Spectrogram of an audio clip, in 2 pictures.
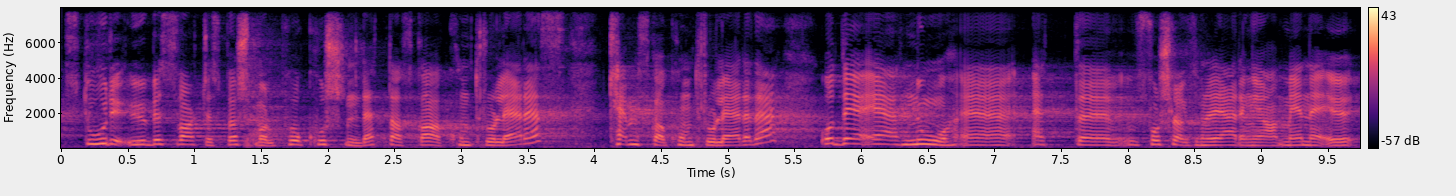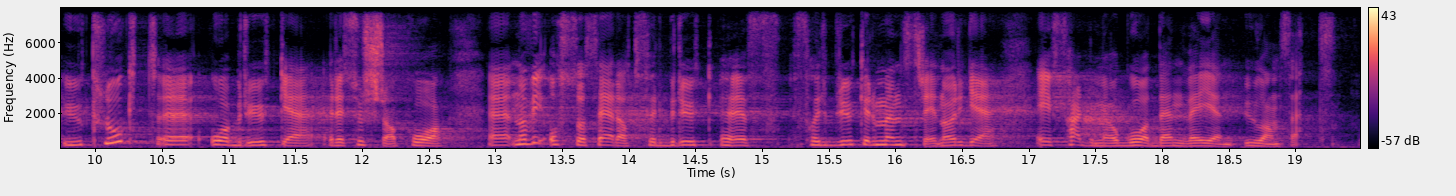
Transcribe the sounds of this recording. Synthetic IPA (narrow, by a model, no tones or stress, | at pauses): st̪uːɾəʔʉːbəsʋɑːʈəspœʂmoːlpʰɔkʰʊʂɳn̩d̪ɛt̪ːəskɑlkʰʊnt̪ʰɾʊleːɾəs | kʰɛmskɑkʰʊnt̪ʰɾʊleːɾəd̪ɛ | ʔɔd̪ɛæɾnuː | ɛt̪fɔʂlɑːɡsɔmɾɛjæːɾɪŋɑmæɪnəɾæɾʉːkʰluːkt̪ɔbɾʉːkəɾɛsʉʂɑpʰɔ | nɔɾʋɪʔɔsːɔseːɾɑt̪fɔɾbɾʉːk | fɔɾbɾʉːkəɾmœnst̪ɾəɪnɔɾɡəɛfæɖmɛɔɡoːd̪ɛnʋæɪənʉːɑnsɛ̰t̪ː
